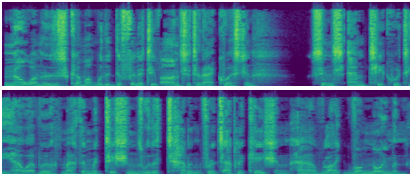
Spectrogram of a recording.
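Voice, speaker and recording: A man narrating a nonfiction audiobook in a measured, articulate, scripted reading. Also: mid-range voice, very animated, gravelly, breathy edge, dry recording, clean studio sound.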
